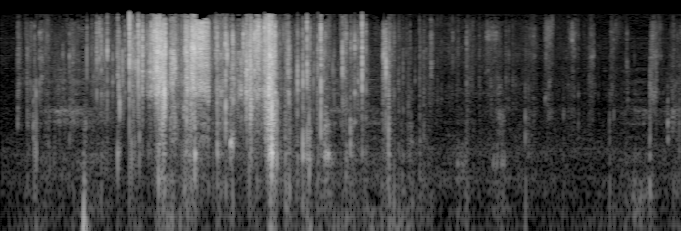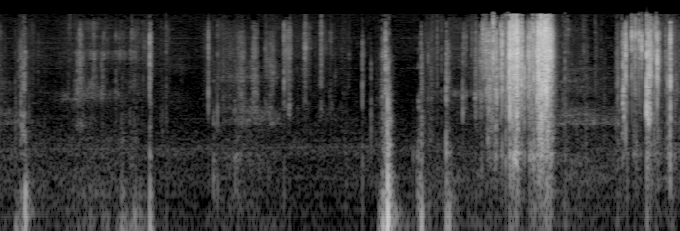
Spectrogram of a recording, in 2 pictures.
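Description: Plastic wrapping crinkles as a pack is torn open.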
